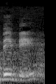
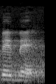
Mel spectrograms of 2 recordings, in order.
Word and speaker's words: Bebe: Okay, so is a particular store that It's from Bebe. From Bebe. All right, and that is in fact how you pronounce that store from here on out.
